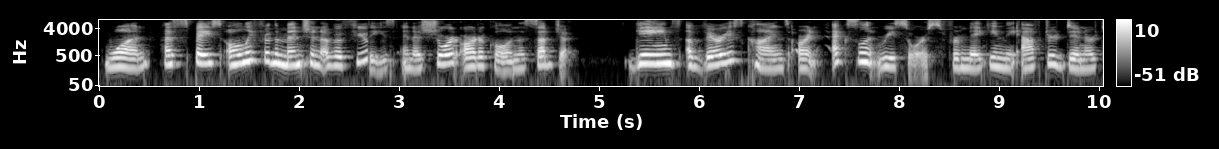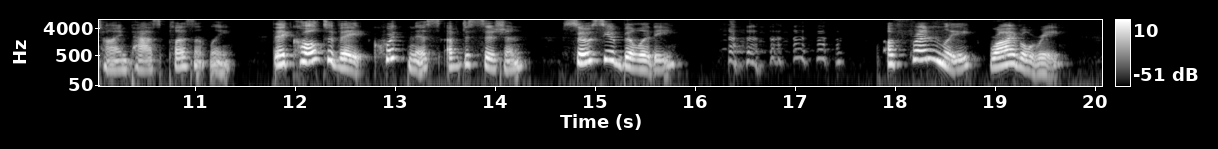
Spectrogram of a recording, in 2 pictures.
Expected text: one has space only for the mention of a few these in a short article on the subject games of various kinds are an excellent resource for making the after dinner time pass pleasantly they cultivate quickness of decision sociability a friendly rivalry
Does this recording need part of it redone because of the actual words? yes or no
no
